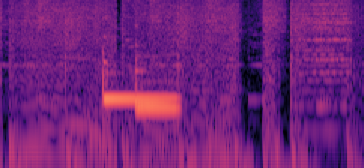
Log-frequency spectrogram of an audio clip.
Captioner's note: ding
